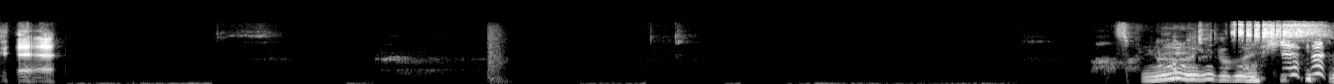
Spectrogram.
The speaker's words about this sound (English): The spooky sheep.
